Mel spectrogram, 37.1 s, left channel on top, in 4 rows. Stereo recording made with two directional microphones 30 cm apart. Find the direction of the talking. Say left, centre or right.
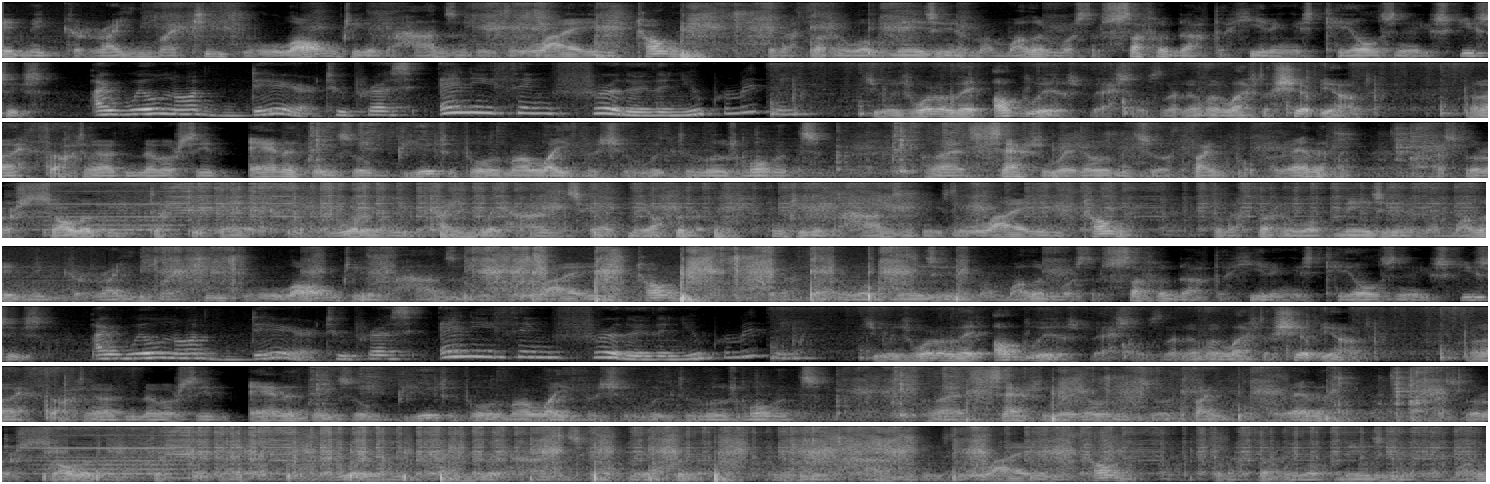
left.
